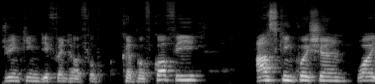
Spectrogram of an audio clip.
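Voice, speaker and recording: With a French accent, a man speaks at a moderate pace and keeps his intonation fairly even. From France. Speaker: barista. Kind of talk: livestream interview answer.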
